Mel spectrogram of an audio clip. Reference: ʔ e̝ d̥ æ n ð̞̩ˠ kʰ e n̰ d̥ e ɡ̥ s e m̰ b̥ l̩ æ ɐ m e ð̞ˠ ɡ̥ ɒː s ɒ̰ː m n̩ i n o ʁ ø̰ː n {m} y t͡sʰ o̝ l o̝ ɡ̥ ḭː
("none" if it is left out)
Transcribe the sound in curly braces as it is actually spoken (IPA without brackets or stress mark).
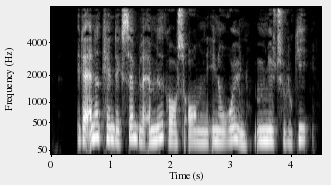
m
